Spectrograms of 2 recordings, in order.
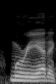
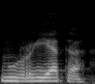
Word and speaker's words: Murrieta: were turned away from Murrieta, California, which really should probably be pronounced Murrieta, California.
